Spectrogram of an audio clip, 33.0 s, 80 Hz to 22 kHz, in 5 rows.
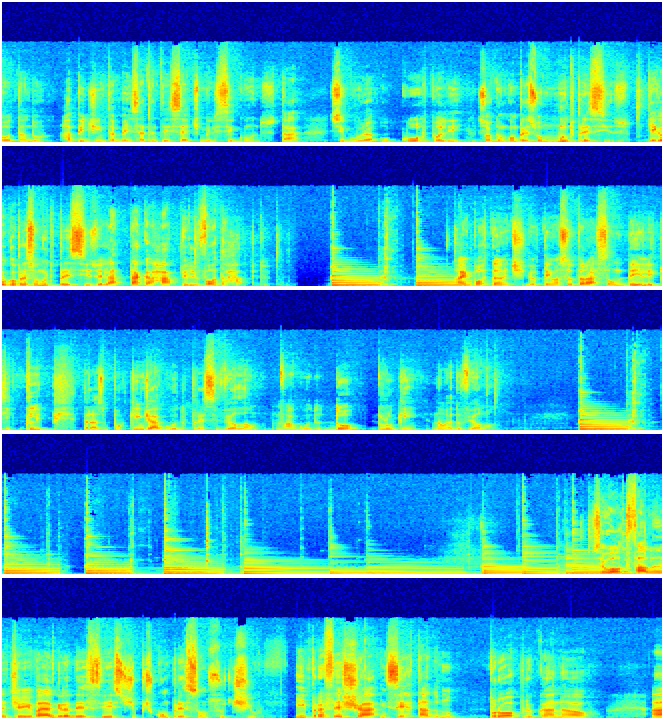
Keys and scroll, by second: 6.3 space, 9.5 space, 11.1 space, 18.0 space, 25.6 space, 29.2 c.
